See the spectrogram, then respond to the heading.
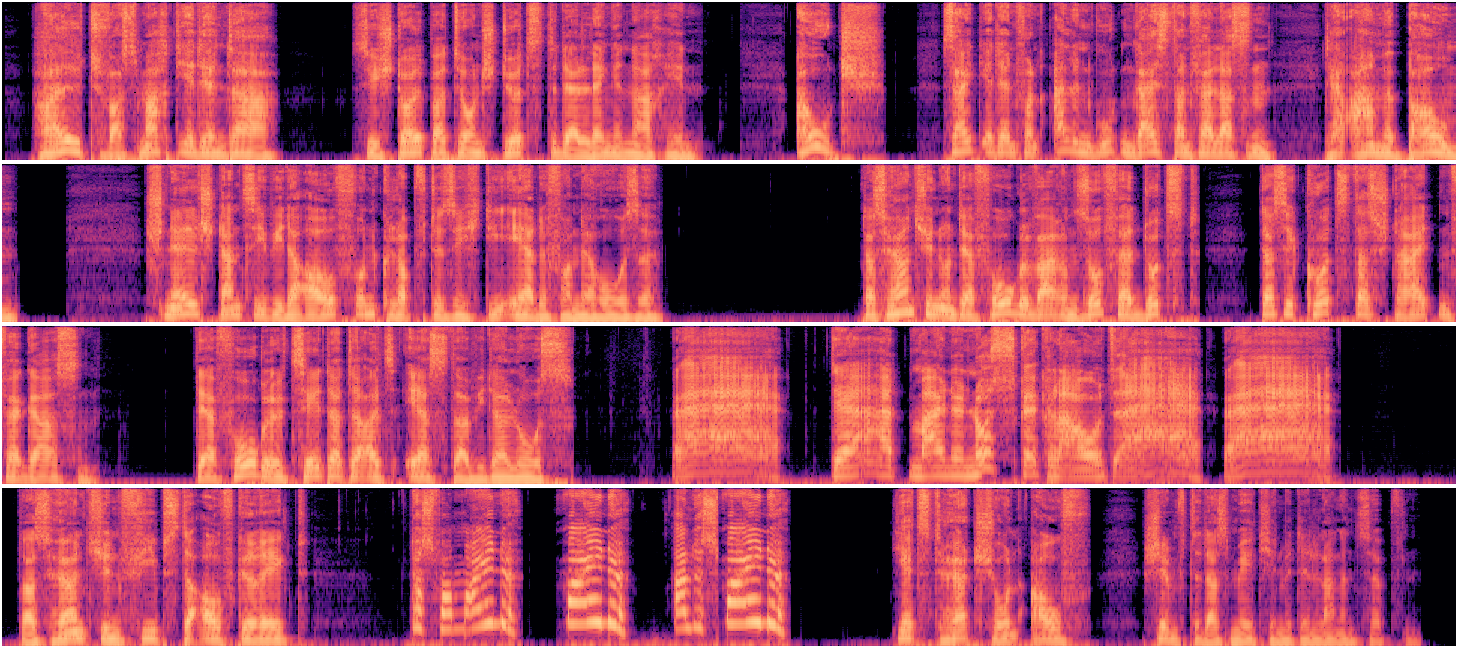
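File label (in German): Ausschnitt Kinderbuch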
